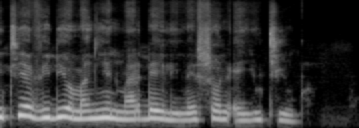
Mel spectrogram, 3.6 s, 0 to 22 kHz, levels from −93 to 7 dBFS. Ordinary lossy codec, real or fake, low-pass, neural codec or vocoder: none; fake; none; codec, 44.1 kHz, 7.8 kbps, Pupu-Codec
